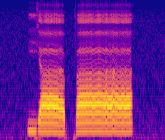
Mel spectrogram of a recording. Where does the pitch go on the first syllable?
low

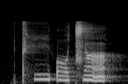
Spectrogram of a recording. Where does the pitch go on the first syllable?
high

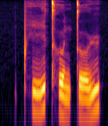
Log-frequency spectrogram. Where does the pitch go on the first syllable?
rising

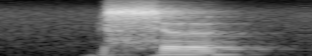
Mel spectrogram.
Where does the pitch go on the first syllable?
low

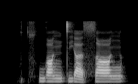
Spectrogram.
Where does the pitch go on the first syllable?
high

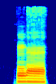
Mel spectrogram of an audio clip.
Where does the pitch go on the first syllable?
low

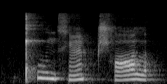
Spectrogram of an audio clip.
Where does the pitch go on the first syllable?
falling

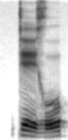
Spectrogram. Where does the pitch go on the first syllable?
falling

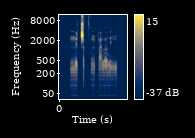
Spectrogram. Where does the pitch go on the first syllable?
rising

